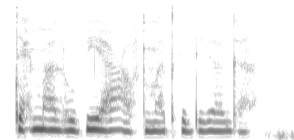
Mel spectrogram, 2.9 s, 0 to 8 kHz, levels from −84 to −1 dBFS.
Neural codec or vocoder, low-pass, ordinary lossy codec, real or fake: none; 7.2 kHz; none; real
